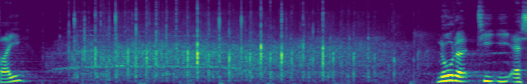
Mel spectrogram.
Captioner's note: applause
